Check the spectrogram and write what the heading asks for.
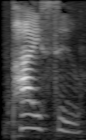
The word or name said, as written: paysu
